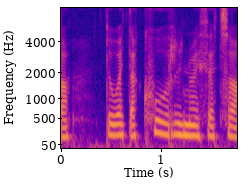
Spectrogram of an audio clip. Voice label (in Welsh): "cwr" Welsh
